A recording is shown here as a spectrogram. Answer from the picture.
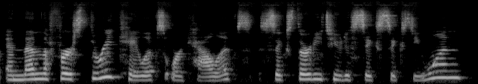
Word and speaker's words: caliph: calips or calips um i think that i think it's supposed to be pronounced caliph but caleb works just as well the expansion under muhammad is our darkest color that's from 622 to 632.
